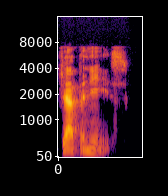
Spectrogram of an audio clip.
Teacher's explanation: Japanese is stressed on the final syllable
